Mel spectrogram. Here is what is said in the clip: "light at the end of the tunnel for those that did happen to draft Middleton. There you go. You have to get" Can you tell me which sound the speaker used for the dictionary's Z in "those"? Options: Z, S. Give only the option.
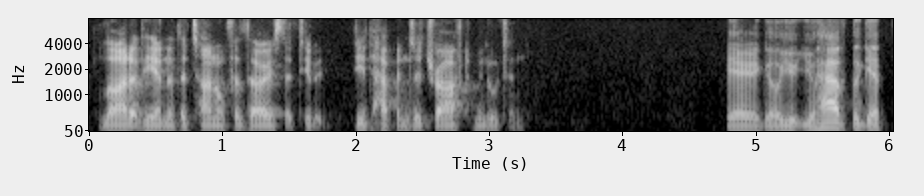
Z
